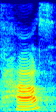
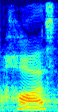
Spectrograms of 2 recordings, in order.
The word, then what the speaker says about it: Hass: The Hass variety, pronounced Hass, not Hoss, was named after a man who planted and nurtured the first Hass avocado trees in the 1920s right here in California.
